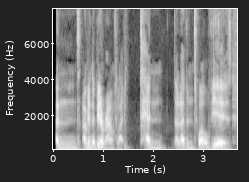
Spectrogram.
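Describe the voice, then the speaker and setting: A man's voice: fairly low pitch, steady tone, moderate pace, mellow. A man hosting a casual business conversation, chatty and loose, leaning on fillers as he talks. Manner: chatty, many fillers like "like", agrees often.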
